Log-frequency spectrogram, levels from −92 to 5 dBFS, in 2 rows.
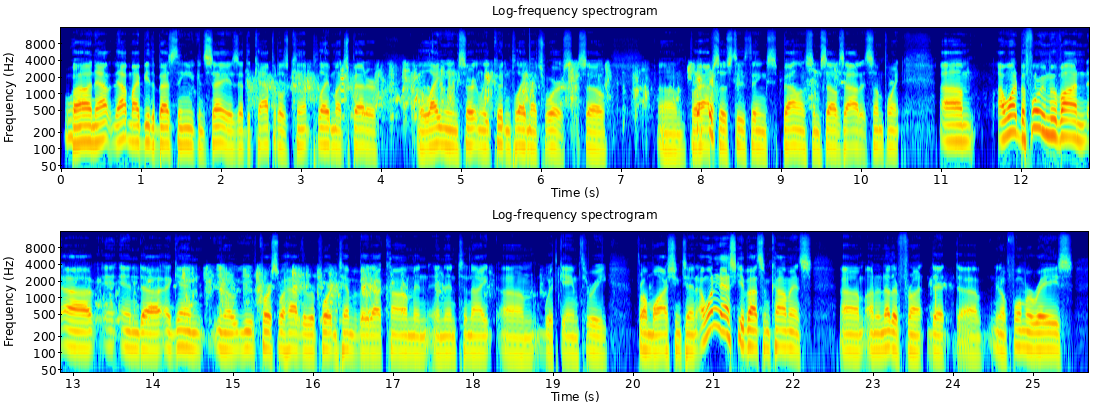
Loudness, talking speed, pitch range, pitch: -24 LUFS, 210 wpm, 105-125 Hz, 115 Hz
